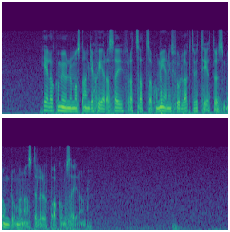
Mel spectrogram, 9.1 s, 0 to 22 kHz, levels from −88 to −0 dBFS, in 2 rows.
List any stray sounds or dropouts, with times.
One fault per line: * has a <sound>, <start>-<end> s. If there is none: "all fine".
all fine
